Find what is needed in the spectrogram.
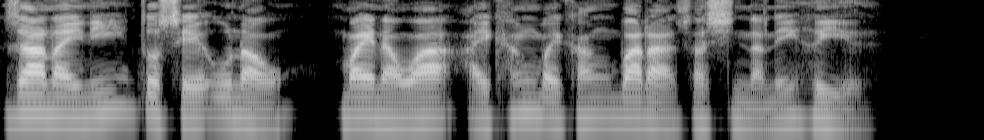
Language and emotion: Bodo, neutral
